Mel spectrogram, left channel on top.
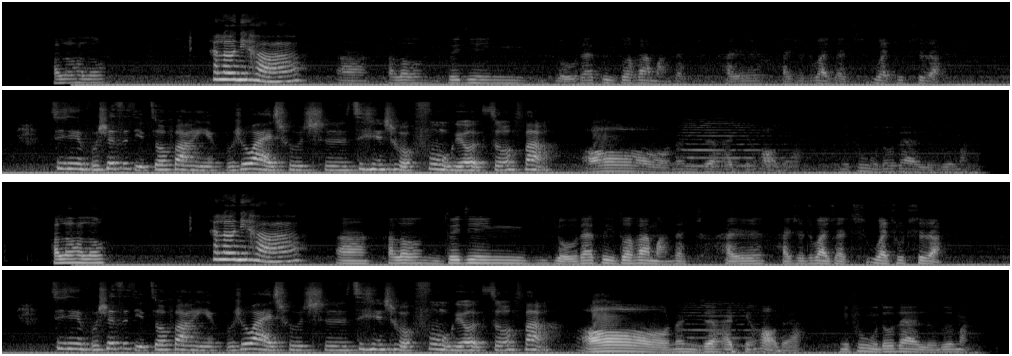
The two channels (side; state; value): both; normal; correlation 0.83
